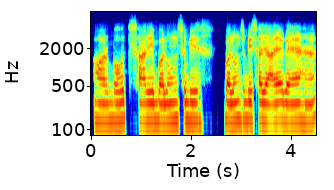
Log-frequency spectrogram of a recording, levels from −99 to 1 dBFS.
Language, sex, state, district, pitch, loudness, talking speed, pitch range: Hindi, male, Jharkhand, Jamtara, 135 Hz, -16 LUFS, 135 wpm, 135-140 Hz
